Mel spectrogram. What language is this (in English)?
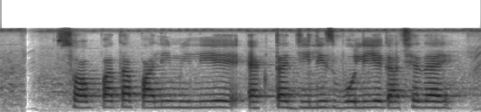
Bangla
